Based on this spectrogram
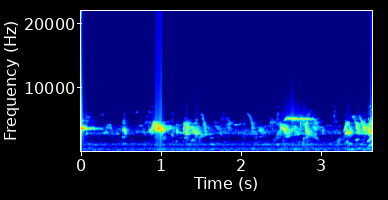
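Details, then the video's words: Bald eagle at a nest in Pennsylvania farm country, 5 February 2023, heard through a live nest camera during a visit to the nest. Scattered high piping chirps come in short clusters separated by quiet gaps. "bieliki - wizyta w gnieździe"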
